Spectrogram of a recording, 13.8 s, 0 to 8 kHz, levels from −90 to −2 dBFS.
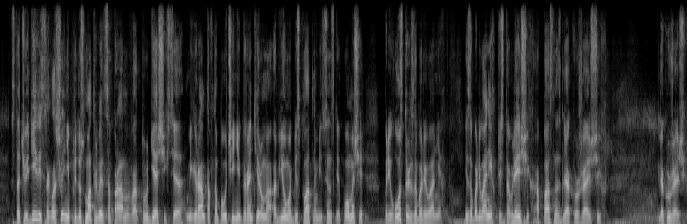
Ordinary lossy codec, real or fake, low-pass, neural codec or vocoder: none; fake; none; codec, 16 kHz, 2 kbps, X-Codec, HuBERT features, trained on LibriSpeech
